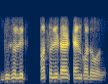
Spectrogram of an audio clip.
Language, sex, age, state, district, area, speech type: Bengali, male, 45-60, West Bengal, Hooghly, rural, conversation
